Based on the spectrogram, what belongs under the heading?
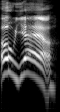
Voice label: "oh yeah", Female; blastmorph pinball; xbox series xs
